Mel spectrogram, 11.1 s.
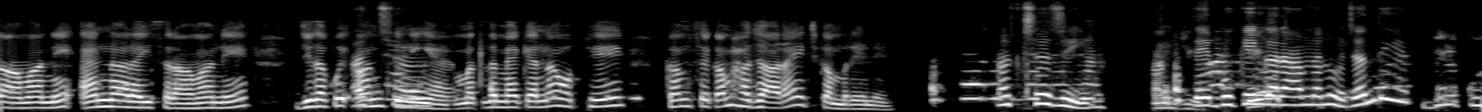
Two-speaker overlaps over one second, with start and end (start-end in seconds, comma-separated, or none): none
